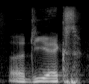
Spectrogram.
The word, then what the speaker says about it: DX: always mentioned to me focus on DX not pronounce it addicts heroes so this is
